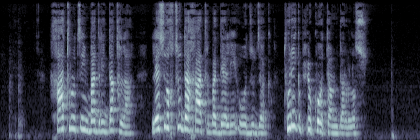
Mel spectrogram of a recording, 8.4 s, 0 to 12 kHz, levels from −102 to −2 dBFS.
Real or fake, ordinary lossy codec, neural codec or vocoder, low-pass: real; Opus, 64 kbps; none; 10.8 kHz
